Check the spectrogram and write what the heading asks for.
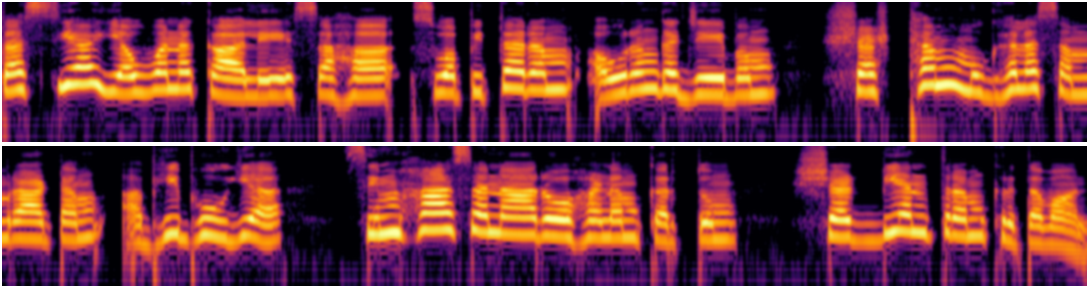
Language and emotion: Sanskrit, neutral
